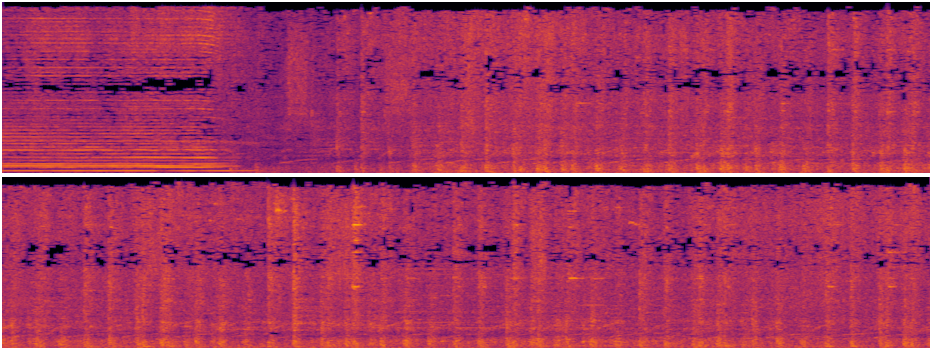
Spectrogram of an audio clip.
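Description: Eastern Railway electric multiple-unit (EMU) local train sounding its horn in a steady multi-tone blast that stops about two seconds in. Its coaches then pass close by with a rapid, continuous clatter of wheels over the rail joints.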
